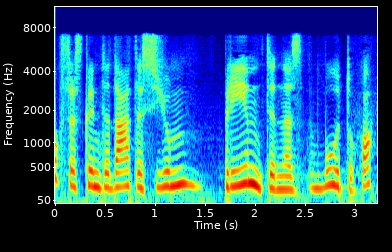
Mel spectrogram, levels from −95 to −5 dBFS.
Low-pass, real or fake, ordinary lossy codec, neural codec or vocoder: 7.2 kHz; fake; MP3, 48 kbps; codec, 16 kHz, about 1 kbps, DyCAST, with the encoder's durations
